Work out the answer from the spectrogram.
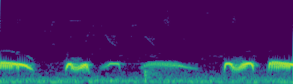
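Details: Spotted dove as a hunting decoy for wild doves, 'lio tan' call: a loud falling coo, a short double note, a drawn-out softer descending coo, then two more strong coos, low hum in the background.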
